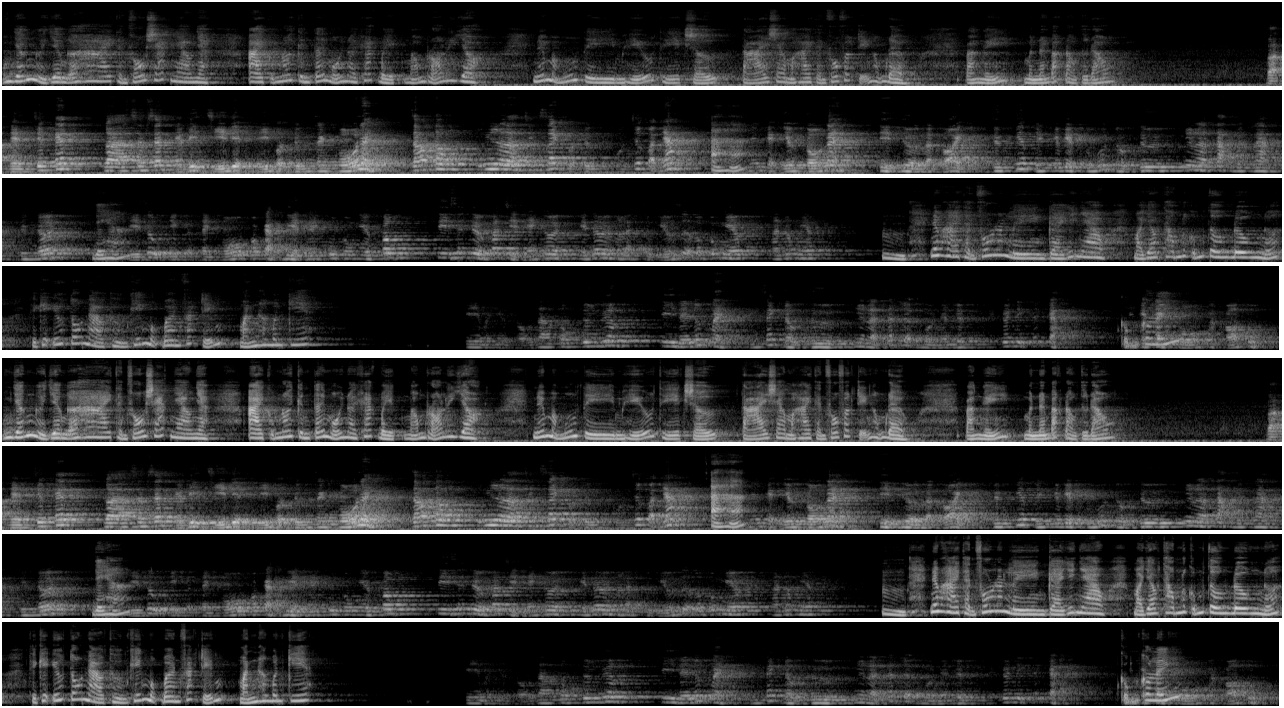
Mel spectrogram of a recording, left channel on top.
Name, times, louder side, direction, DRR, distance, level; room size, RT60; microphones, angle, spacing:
voice 1, 0.0-11.1 19.9-20.3 26.5-26.9 34.4-41.5 49.6-50.2, right 5 dB, 55° right, 12 dB, 0.4 m, -24 dB
sound 1, 4.7-21.3, equal, 90° right, 5.0 m, -45 dB
voice 2, 12.6-13.5 13.8-16.5 16.9-19.6 20.2-21.2 21.6-26.1 26.9-29.6 29.9-33.0 33.3-33.7 43.0-44.6 45.0-48.0 48.4-49.0 49.6-51.0, equal, 20° left, -2 dB, 3.3 m, -29 dB
22.5 x 19.5 x 2.5 m, 1.5 s
head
